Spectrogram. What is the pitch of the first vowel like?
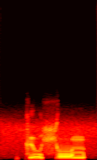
high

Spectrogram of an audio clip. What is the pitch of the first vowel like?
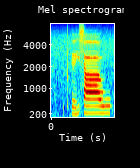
rising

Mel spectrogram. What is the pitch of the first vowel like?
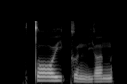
high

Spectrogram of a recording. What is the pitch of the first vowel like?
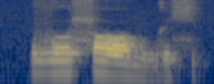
high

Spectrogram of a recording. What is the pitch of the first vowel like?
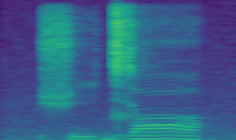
low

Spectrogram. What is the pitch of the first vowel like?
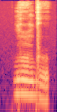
high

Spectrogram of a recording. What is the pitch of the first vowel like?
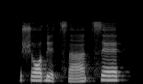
high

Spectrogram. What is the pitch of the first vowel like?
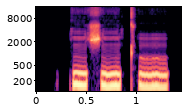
high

